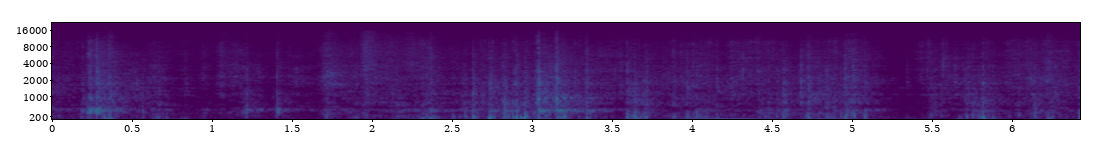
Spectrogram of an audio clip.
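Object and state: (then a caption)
Plastic water bottle. Fingernails tap an empty clear plastic water bottle with a blue cap, moving across its body, cap and bottom. The taps are quiet, short and hollow, with a light plastic ring around 430 Hz, brief bright clicks and a soft low rumble between them.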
